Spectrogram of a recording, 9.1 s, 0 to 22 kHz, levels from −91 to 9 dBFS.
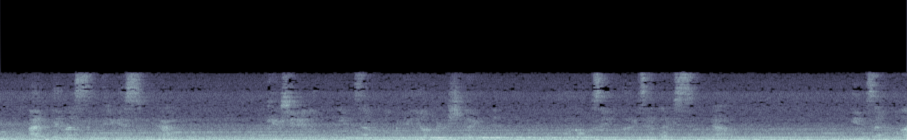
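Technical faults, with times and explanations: Throughout, Vorbis compression: the audio was likely passed through a low-rate Vorbis encoder, with damage that fits around 32 kbps. Nothing survives above 10.6 kHz, and the coarsely quantised treble turns fine detail into hissy grain, roughening tones and blurring attacks.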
